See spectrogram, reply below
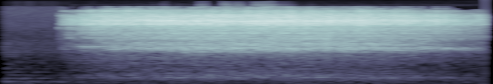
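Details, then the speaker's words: Miflonide capsule in an Aerolizer inhaler, patient inhaling through the mouth as rapidly and deeply as possible: a strong hissing rush of air with a rattling capsule buzz, showing correct inhalation. "now inhale through your mouth as rapidly and deeply as possible whereby a buzzing sound will indicate the correct inhalation"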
